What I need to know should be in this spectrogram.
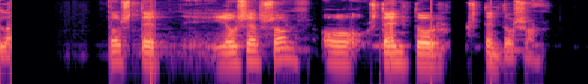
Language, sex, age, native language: Icelandic, male, 60-69, Icelandic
